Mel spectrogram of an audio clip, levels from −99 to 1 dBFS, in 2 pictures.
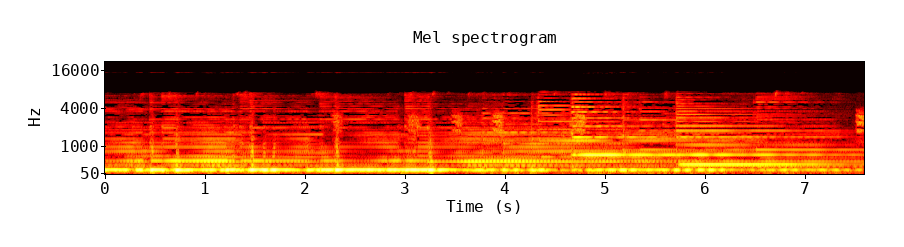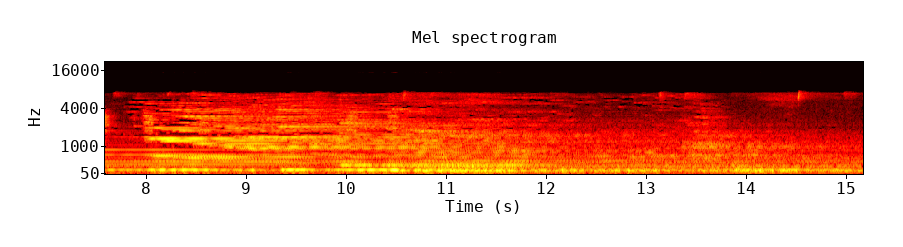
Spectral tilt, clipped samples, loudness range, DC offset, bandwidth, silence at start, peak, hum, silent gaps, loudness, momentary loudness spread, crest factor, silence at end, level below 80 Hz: -8.5 dB/octave; under 0.1%; 17 LU; under 0.1%; 7 kHz; 0 s; 0 dBFS; none; none; -17 LUFS; 21 LU; 16 dB; 0 s; -48 dBFS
